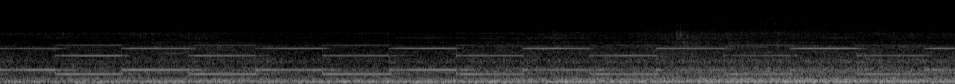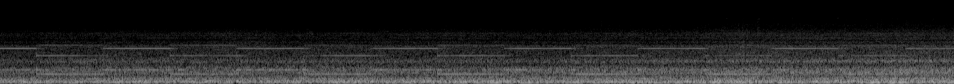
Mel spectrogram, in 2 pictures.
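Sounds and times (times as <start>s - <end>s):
train rumbling over steel bridge: 15.2s - 19.0s.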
